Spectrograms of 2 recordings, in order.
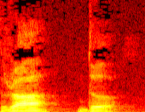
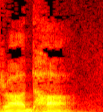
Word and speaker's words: Radha: It's Ra-da, not Radha. But the syllables are there. The Ra, long A, Ra, and then D-H-A. But that's short A instead of long, as in Radha's name.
